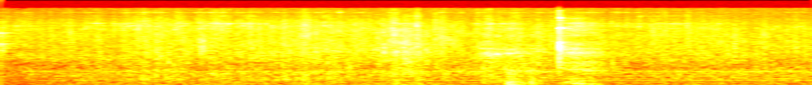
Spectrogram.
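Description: Liquid pours into a glass.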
